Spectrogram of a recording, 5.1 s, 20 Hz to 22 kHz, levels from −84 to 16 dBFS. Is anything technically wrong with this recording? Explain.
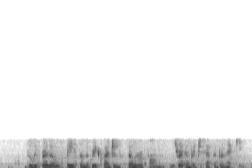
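Yes. At about 0.77 s, just before "based on the", there is a brief packet loss with the last packet repeated. About 20 ms of audio went missing, which fits two lost 10 ms packets, and the receiver filled the gap by replaying the last packet it had. The moment sounds like a tiny robotic stutter. On a waveform, a short block repeats. On a spectrogram, the repeated stretch sits beneath the G.711 telephone band's 4 kHz ceiling.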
